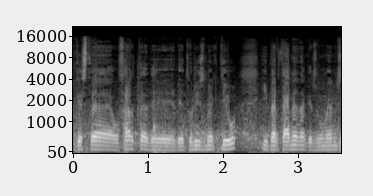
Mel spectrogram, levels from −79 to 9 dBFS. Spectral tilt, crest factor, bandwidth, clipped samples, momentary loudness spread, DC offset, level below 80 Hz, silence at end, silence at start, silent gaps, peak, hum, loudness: -6.5 dB/octave; 12 dB; 16 kHz; under 0.1%; 5 LU; under 0.1%; -40 dBFS; 0 s; 0 s; none; 0 dBFS; none; -12 LUFS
